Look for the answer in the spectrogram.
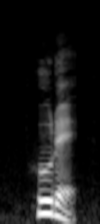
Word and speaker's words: フレ: はい、最初にアクセントが来るので注意してください。フレですね。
